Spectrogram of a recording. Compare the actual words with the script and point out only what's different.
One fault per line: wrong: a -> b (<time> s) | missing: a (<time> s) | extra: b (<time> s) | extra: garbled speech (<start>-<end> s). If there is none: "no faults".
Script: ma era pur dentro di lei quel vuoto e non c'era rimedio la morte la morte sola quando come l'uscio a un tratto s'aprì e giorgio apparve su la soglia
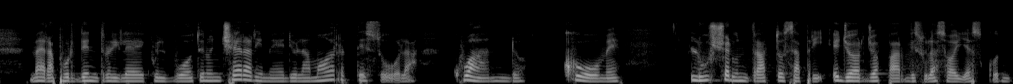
missing: la morte (3.7 s)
